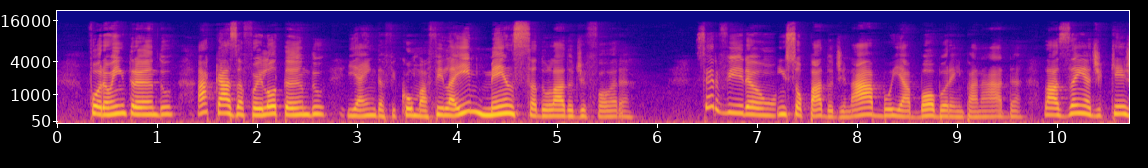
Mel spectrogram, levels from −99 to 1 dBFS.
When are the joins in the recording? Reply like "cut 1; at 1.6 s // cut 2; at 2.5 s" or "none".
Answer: cut 1; at 7.1 s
